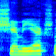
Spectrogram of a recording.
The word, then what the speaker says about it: Semi: He could be a nice, like, if you could just replace whatever Hezonja does with whatever Semi does. I think it's Shemi actually. I was pronouncing it wrong.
